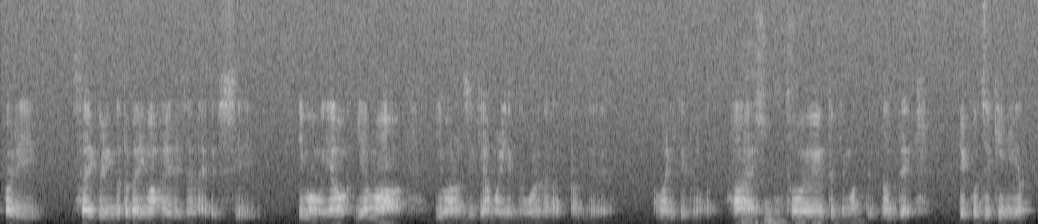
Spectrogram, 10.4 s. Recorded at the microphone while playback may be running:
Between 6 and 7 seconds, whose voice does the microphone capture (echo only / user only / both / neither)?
echo only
